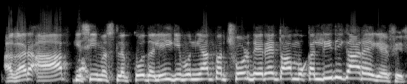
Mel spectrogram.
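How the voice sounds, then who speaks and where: A man's voice: extremely high pitch, no echo, highs cut off. A man co-hosting a live debate, arguing his case through repeated rhetorical questions. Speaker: co-host debater.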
